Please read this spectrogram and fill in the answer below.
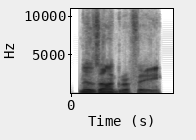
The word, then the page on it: Nosography: British English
